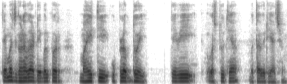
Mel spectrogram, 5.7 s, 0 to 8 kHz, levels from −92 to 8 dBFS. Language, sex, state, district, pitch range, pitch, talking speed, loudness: Gujarati, male, Gujarat, Valsad, 110-120 Hz, 120 Hz, 145 wpm, -17 LUFS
